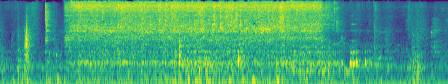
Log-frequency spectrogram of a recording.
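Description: Kitchen sink tap turned on about a second in and left running for roughly five seconds, then shut off, with a few light knocks around it.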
